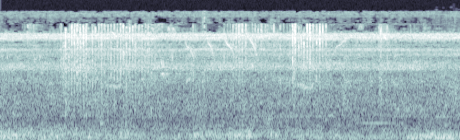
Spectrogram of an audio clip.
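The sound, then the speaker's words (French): A steady, dense drone of cicadas buzzing on a very hot afternoon in French Guiana fills the air without pause over a low outdoor rumble, fairly loud and constant throughout with no voices. “Les cigales émettent alors un bruit de grissement et on entend les battements d'ailes des libellules.”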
